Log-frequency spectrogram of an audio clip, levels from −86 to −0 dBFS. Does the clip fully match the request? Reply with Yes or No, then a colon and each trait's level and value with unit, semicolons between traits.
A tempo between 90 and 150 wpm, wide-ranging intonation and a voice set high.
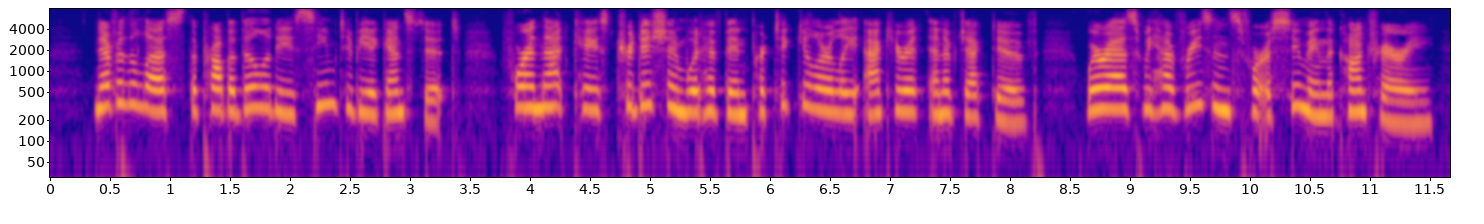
No: average, 145 wpm; average, 3.1 semitones; very high, 270 Hz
